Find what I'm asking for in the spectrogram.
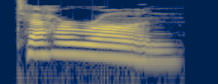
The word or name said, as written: teheran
